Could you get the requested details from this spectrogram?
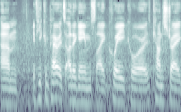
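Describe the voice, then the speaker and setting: Someone talks at a fairly quick pace with an English accent over noticeable background noise. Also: man. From England. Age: 20s. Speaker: professional gamer, guild raid leader. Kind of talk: interview. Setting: gaming convention.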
